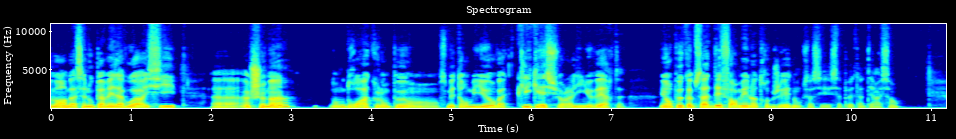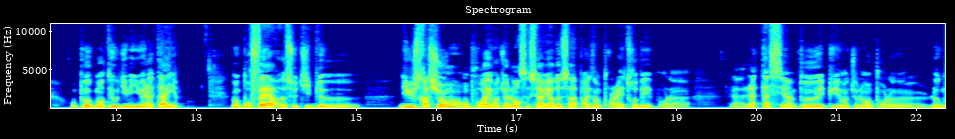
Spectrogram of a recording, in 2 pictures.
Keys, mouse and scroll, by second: 2.6 click, 6.7-10.6 drag, 11.4-12.9 drag, 13.0 click, 19.6 click, 21.4-22.3 drag.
